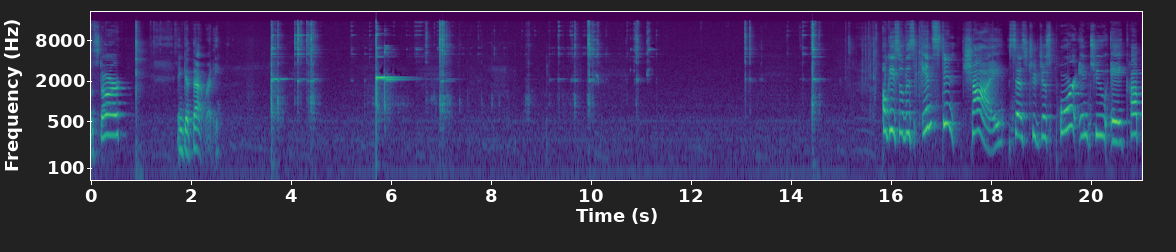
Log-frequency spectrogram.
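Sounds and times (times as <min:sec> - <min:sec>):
metal clinking against ceramic mugs: 0:03.6 - 0:11.4, 0:13.1 - 0:14.7.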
